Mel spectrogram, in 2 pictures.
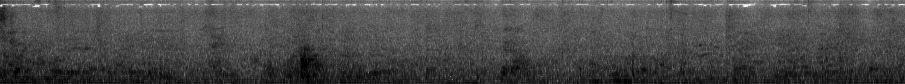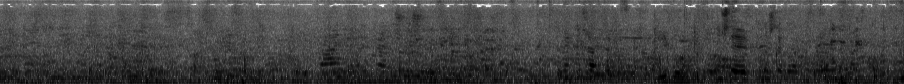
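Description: Footsteps tap on paving stones.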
